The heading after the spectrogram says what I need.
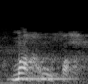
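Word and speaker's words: مَخُوفة: Wa aqibatuhu makhufah bi fathil mim, bacanya makhufah.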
